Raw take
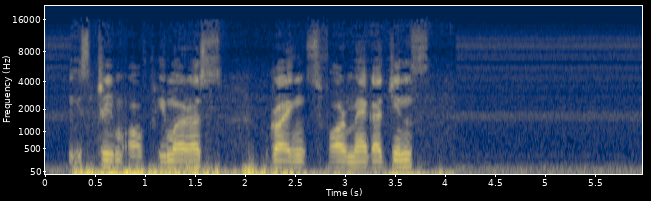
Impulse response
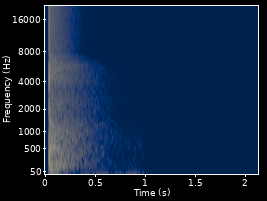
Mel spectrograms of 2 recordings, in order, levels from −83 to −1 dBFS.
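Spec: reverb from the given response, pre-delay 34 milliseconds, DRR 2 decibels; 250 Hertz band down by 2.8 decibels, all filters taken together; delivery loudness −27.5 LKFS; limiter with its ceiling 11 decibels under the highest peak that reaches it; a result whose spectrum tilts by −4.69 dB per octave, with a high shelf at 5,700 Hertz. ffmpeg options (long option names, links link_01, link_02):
-filter_complex "[0:a]equalizer=frequency=250:width_type=o:gain=-3.5,highshelf=frequency=5700:gain=5.5,alimiter=limit=-18.5dB:level=0:latency=1,asplit=2[link_01][link_02];[1:a]atrim=start_sample=2205,adelay=34[link_03];[link_02][link_03]afir=irnorm=-1:irlink=0,volume=-12dB[link_04];[link_01][link_04]amix=inputs=2:normalize=0"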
